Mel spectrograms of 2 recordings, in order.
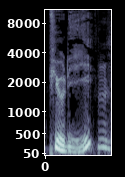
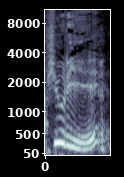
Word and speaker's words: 퓨리: 저 아까 릭 퓨어리 퓨어리 하시는데 저는 릭 퓨리. – 자 맞는 발음이죠. 하이드라 아니에요 히드라. 릭 퓨리.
